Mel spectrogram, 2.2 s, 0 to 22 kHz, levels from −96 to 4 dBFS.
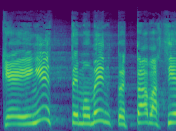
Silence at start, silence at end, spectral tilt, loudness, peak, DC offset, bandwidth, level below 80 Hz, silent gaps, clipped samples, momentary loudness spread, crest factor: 0.05 s; 0 s; -1.5 dB/octave; -14 LUFS; -2 dBFS; under 0.1%; 15 kHz; -70 dBFS; none; under 0.1%; 6 LU; 14 dB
